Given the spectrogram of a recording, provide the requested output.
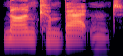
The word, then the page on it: noncombatant: British English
